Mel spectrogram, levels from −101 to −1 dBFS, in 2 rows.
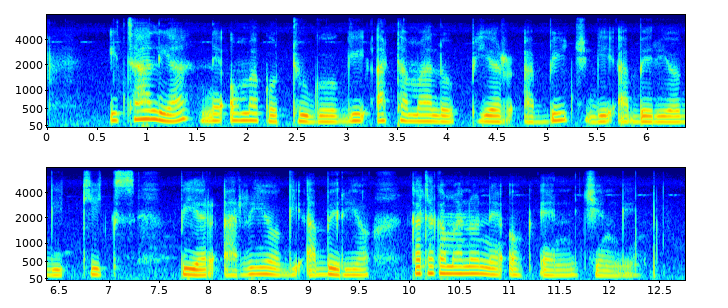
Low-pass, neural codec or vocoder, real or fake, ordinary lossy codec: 7.2 kHz; none; real; none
